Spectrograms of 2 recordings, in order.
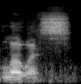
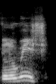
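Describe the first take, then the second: First: The name is said the English way. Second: The name is said the Portuguese way. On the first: "Sounds like Lois" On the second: "The Portuguese way is like"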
